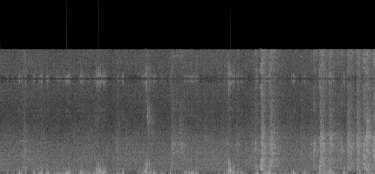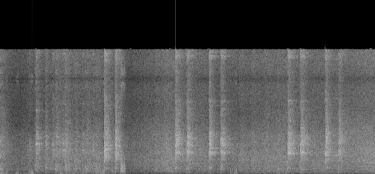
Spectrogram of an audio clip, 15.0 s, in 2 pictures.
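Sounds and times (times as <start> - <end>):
electric train passing: 0.0 - 15.0
train wheels clacking on rail joints: 2.3 - 3.9, 4.6 - 14.7.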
